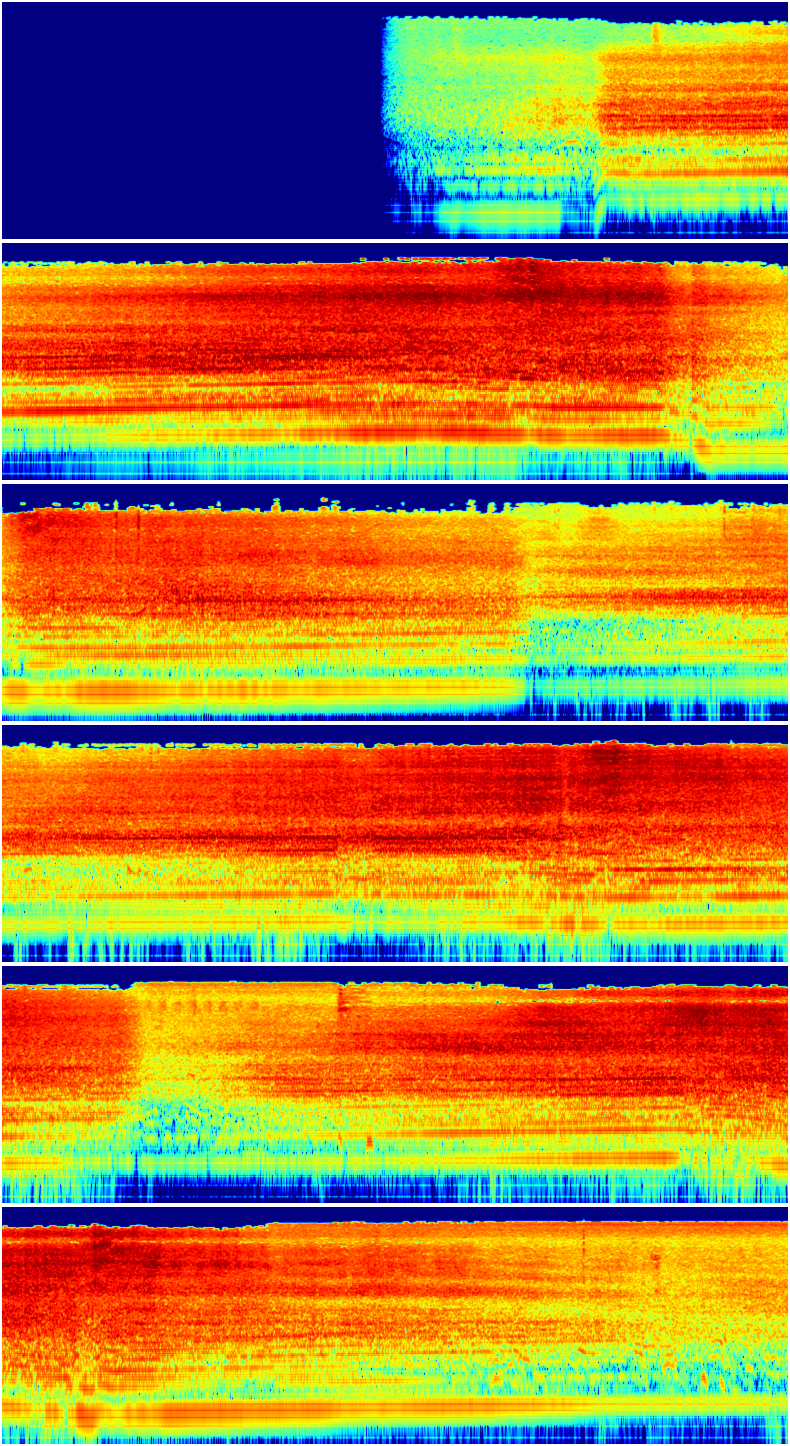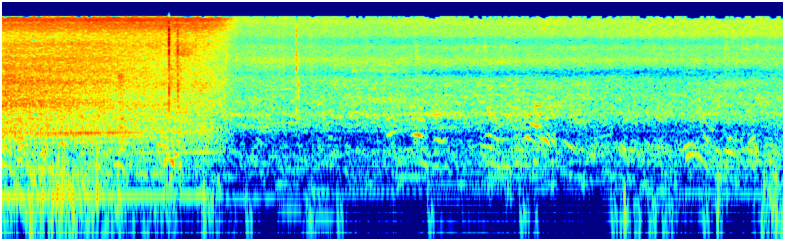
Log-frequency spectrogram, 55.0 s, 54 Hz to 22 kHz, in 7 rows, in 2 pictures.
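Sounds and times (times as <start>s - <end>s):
rally car engine revving: 4.2s - 52.4s.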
